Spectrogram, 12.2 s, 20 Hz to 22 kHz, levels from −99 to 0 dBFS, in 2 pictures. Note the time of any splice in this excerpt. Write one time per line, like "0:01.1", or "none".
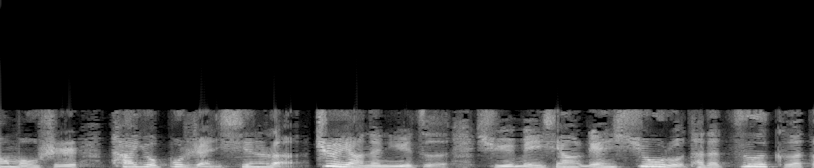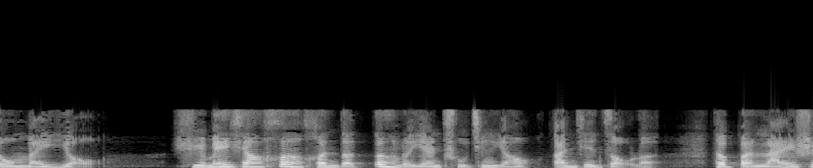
0:02.3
